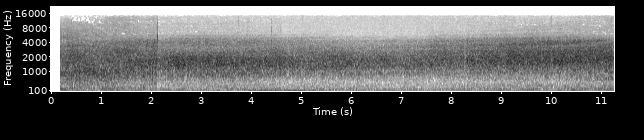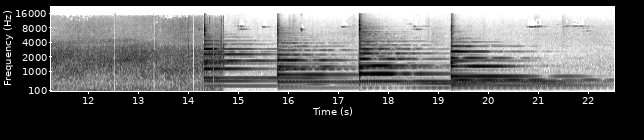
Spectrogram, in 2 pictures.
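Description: Church tower bells of different pitches: four strikes, about a second and a half to two apart, each left ringing so the notes overlap. They follow a steady rushing background noise with a low hum that cuts off abruptly.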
